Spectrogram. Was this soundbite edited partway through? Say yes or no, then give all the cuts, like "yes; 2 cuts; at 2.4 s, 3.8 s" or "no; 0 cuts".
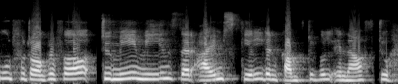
yes; 1 cut; at 1.0 s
